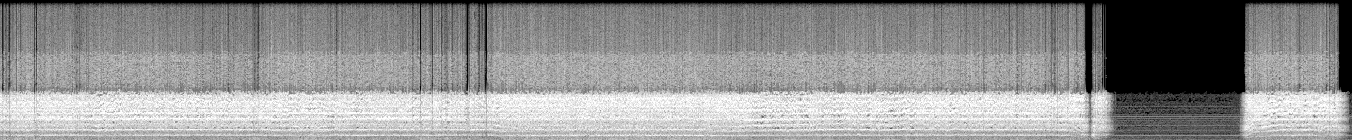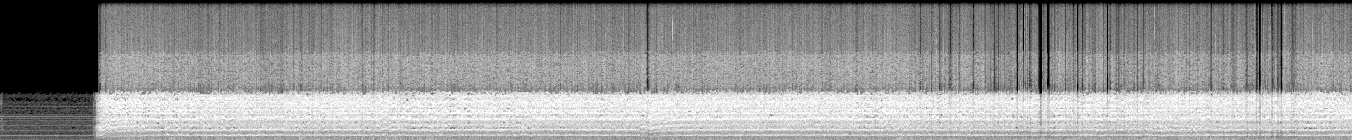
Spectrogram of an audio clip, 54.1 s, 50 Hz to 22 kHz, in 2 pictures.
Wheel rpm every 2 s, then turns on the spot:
230, 230, 230, 220, 230, 200, 200, 200, 220, 230, 210, 10, 70, 90, 40, 210, 230, 230, 220, 230, 220, 230, 230, 230, 230, 220, 230.
none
